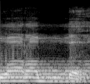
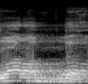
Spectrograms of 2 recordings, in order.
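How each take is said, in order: Both takes have the same delivery.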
